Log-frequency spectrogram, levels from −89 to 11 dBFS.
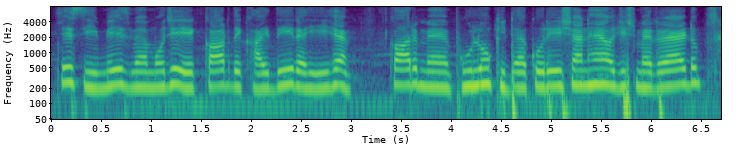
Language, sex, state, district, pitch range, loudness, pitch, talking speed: Hindi, female, West Bengal, Dakshin Dinajpur, 205-230 Hz, -11 LUFS, 220 Hz, 180 wpm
